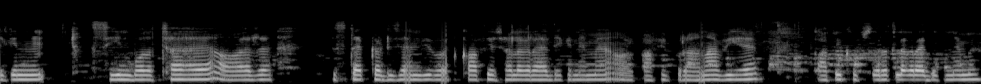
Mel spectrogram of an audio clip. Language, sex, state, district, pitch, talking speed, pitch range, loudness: Hindi, female, Bihar, Jahanabad, 220 Hz, 190 wpm, 215-225 Hz, -24 LUFS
